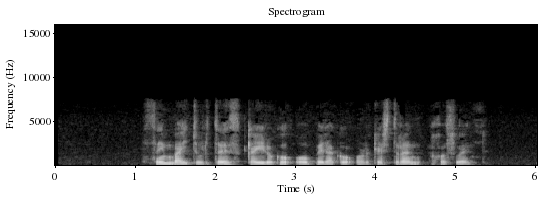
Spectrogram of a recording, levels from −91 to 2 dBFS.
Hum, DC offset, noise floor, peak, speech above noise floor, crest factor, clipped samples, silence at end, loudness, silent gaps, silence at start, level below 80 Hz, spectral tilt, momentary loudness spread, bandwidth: none; under 0.1%; -67 dBFS; -2 dBFS; 46 dB; 22 dB; under 0.1%; 0.8 s; -22 LUFS; none; 1.2 s; -62 dBFS; -6.5 dB/octave; 8 LU; 7.6 kHz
